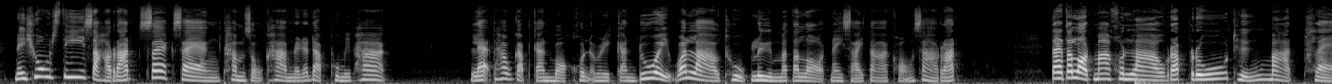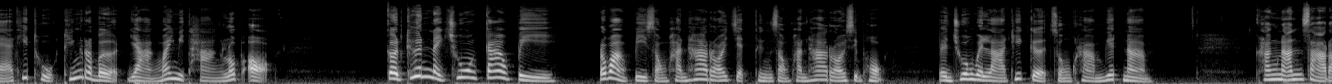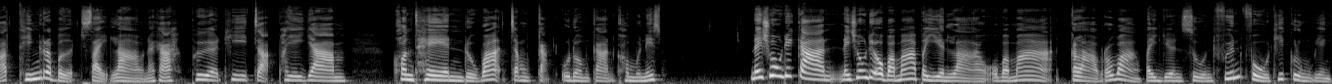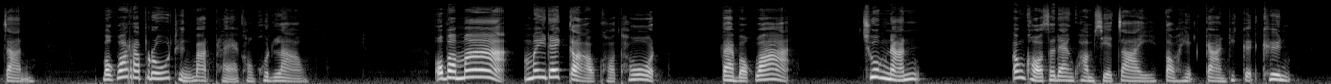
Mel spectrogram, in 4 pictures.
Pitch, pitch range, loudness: 190 Hz, 160-235 Hz, -18 LUFS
